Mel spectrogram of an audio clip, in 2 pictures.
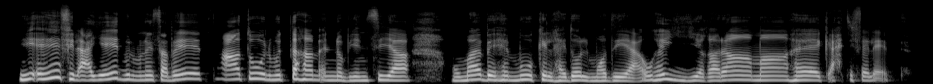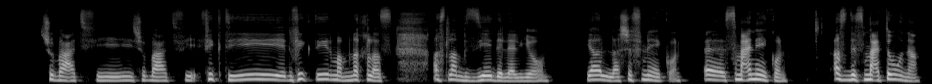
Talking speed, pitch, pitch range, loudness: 125 wpm, 205 Hz, 185-225 Hz, -22 LUFS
